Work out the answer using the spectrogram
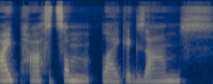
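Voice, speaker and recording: A woman's fairly high voice in a Bulgarian accent, monotone and flat, on a very clean recording with a silent background. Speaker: tarot reader. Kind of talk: live stream tarot reading chat. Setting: live stream at a table.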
